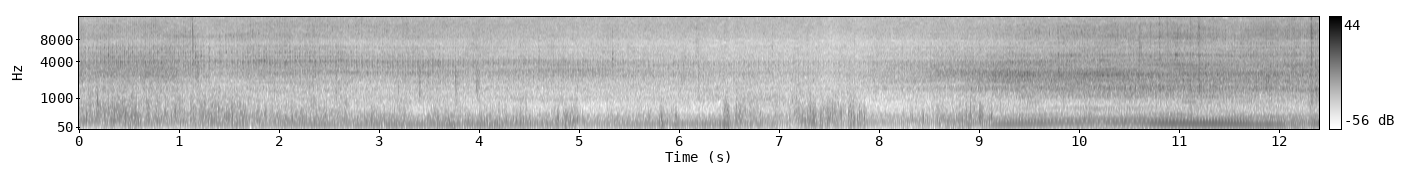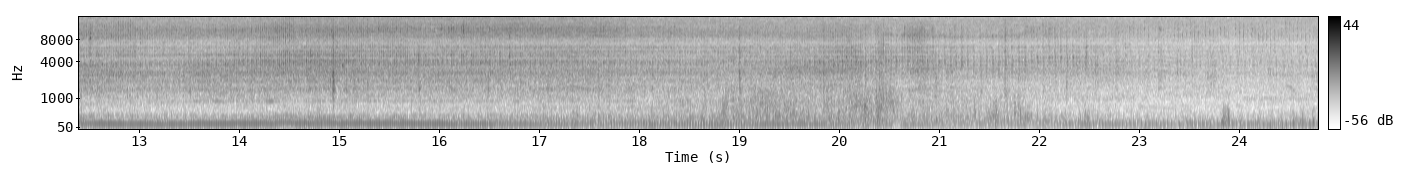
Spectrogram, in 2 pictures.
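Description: Tyres rumble and bump over rough ground.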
